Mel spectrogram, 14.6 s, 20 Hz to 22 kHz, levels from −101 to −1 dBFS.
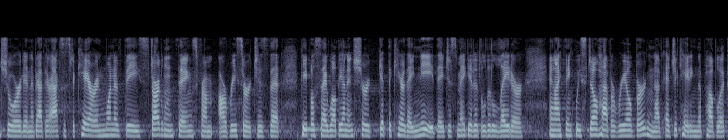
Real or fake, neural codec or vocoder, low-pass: real; none; 7.2 kHz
